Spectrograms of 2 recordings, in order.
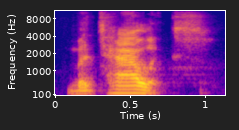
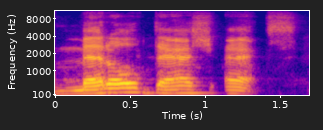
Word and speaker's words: metallics: But there's an insert called Metallics, and it's spelled metal-X, and everyone, even in-house at Upper Deck, calls them Metal X cards. And I'm like, no, they're metallics.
